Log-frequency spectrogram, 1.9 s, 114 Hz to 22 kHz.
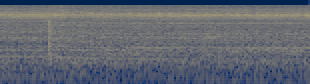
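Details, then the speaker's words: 1949 Revere P-90 8mm silent projector during restoration, run with the clutch engaged after oiling with 3-in-1: a steady, even whir with a high hiss and no knocking or grinding, a little quieter and smoother than before oiling. "I'm noticing it's a little bit quieter. A little smoother."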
